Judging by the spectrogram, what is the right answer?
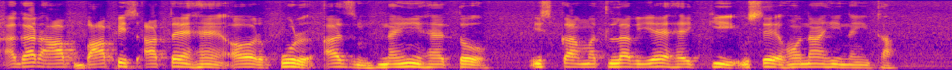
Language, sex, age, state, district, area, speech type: Urdu, male, 45-60, Bihar, Supaul, rural, read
